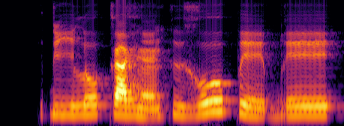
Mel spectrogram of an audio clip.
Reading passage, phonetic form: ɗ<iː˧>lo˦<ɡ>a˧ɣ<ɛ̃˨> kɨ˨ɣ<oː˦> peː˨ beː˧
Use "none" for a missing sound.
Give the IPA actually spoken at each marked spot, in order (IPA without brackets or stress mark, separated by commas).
iː˧, k, ɛ̃˨˦, oː˦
